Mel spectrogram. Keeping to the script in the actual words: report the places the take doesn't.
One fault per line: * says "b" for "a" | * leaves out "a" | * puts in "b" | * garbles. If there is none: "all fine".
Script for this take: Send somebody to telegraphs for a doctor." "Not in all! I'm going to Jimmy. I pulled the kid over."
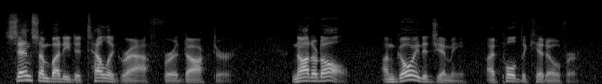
* says "telegraph" for "telegraphs"
* says "at" for "in"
